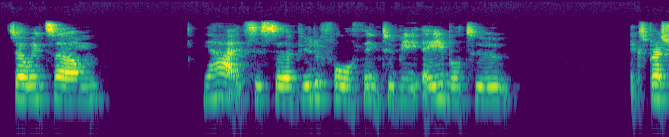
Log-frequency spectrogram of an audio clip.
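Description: Speaking at a fairly slow pace, a woman with a Dutch accent talks at a medium pitch. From Netherlands. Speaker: sex and relationship coach. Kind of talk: interview.

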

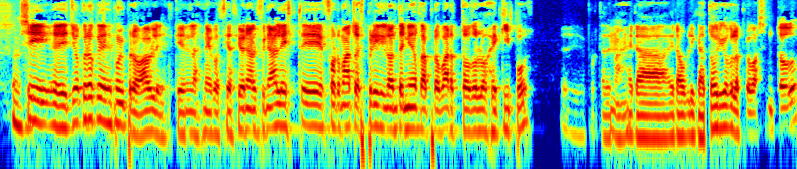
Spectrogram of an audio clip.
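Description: A man talks at a medium pitch with ordinary pitch variation and hardly any pauses. His is a plain, everyday voice. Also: fairly quick pace. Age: 30s. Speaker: podcast co-host. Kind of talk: casual chat.

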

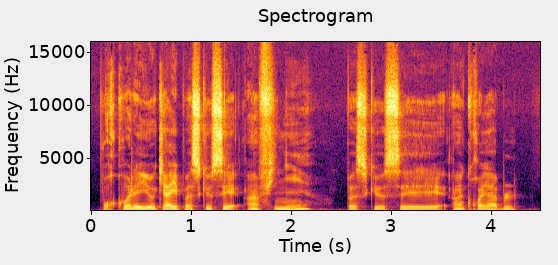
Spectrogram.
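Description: Very slowly, a man talks in a dark, mellow tone with fairly even intonation. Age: 30s. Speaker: illustrator and graphic designer. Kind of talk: casual interview. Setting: host's living room.

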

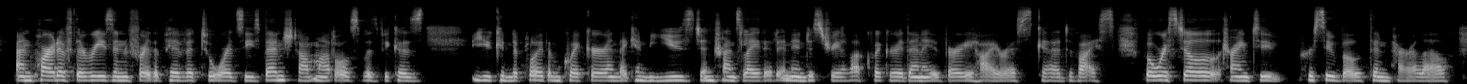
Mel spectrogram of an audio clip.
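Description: A woman at a moderate pace, her loudness very even, on a very clean recording with a silent background. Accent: western Irish. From Ireland, Galway. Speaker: engineering professor. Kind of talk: interview.

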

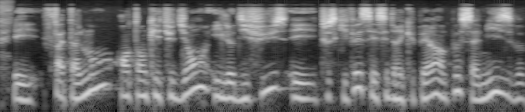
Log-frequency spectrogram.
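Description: At a moderate pace, a man with medium pitch and ordinary pitch variation speaks over noticeable background noise. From Belgium. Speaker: podcast columnist, YouTuber. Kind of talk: scripted editorial. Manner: animated.

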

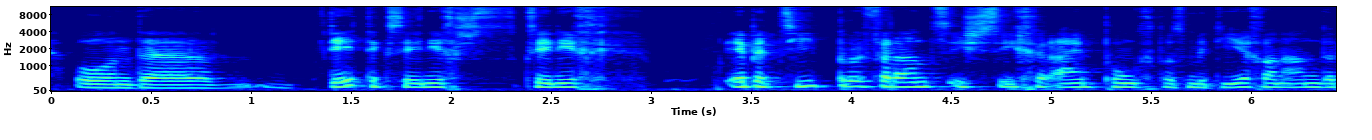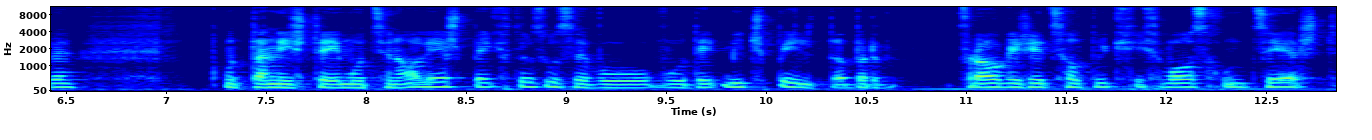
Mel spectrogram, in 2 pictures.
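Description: With a Zurich accent, a man speaks at a moderate pace in a fairly high, somewhat breathy voice on a very clean recording with a silent background. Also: ordinary pitch variation. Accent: Swiss German (Zurich). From Switzerland, canton of Zurich. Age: 30s. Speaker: train driver, podcast guest. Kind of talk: casual chat.

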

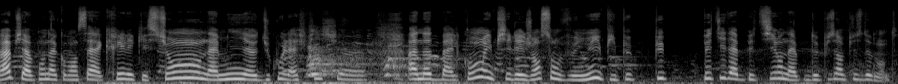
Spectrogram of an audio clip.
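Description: A woman talks in a high pitch at a moderate pace, with ordinary pitch variation and noticeable background noise behind her. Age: 20s. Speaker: student, neighbourhood quiz organiser. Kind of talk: interview.

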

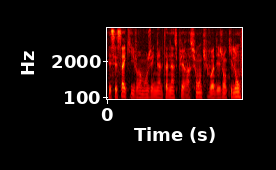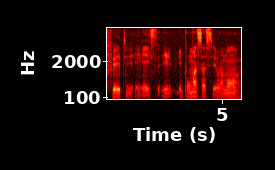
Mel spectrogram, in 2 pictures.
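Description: Recorded very cleanly against a silent background, a man talks at a moderate pace in an unremarkable speaking voice, fairly low in pitch, with fairly even intonation. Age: 40s. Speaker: agile coach and entrepreneur. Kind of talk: interview.

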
